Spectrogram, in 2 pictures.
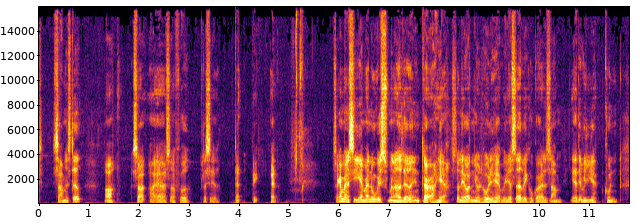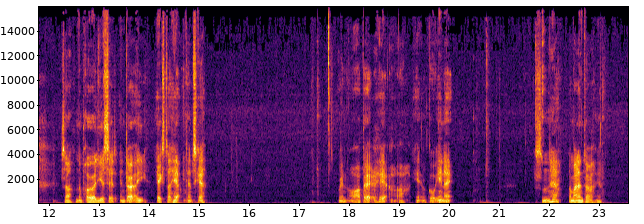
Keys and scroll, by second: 1.2 alt+Tab, 14.7 alt+Tab, 22.8 alt+Tab.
